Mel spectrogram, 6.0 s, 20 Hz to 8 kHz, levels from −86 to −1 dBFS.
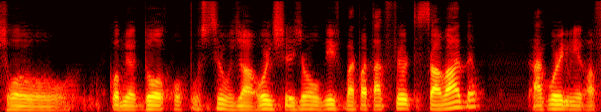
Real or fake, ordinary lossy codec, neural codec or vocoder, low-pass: fake; none; codec, 16 kHz, 0.5 kbps, FreqCodec, larger model; none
